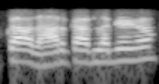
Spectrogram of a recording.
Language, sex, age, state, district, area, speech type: Hindi, male, 45-60, Bihar, Muzaffarpur, rural, conversation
